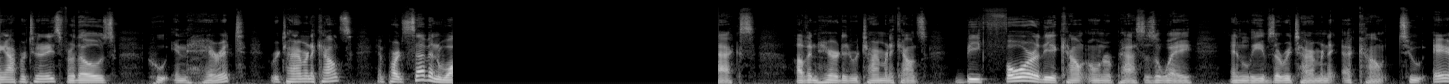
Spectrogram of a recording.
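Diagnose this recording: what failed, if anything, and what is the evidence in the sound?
Audio dropout to a faint residue from 4.52 to 7.19 s: the speech cuts abruptly to hum about 55 dB down, likely a 2.7 s break in the analogue input wiring.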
